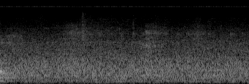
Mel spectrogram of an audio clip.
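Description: Steady background hiss with no distinct events, in a pause between speech.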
